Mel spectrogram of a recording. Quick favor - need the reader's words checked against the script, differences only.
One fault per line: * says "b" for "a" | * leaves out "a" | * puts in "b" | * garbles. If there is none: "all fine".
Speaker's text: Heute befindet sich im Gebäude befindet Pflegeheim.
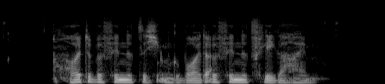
all fine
